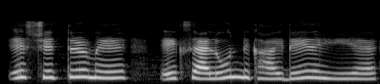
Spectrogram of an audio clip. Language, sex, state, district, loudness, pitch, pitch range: Hindi, female, Jharkhand, Garhwa, -18 LUFS, 295 Hz, 260-315 Hz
